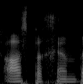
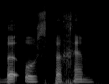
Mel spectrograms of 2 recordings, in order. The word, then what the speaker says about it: be'ospechem: It looks like aspechem, but it is pronounced be'ospechem.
